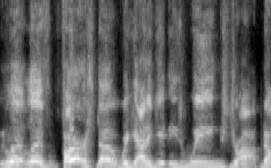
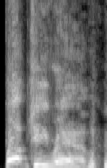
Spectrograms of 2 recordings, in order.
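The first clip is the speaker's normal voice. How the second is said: hammed-up fed-up curse; imagined dasher snapping at the host; mock angry outburst; 2 semitones higher, 8 dB louder than usual. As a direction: burst out louder in mock anger. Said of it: "I'd be like".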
